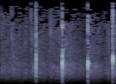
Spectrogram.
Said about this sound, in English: Give the Lord a good clap offering this morning if you would.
